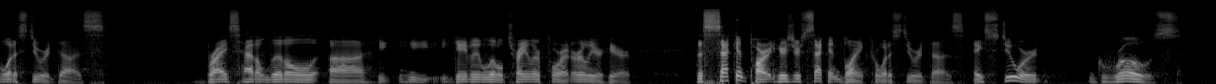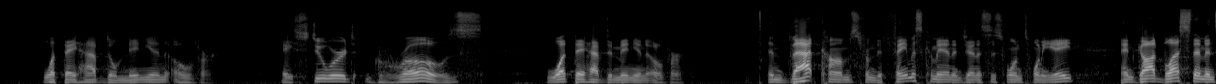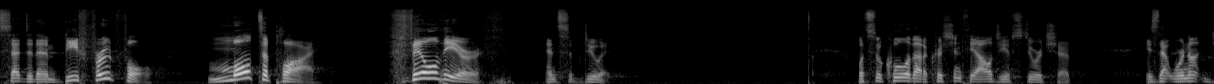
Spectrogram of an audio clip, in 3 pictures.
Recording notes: Sermon delivered Sunday, June 6, 2021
